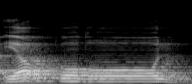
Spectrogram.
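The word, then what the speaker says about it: يركضون: മിൻഹ യർകുദൂൻ, ഈ പദത്തിൽ റാഇന് തഫ്ഖീം, അതുപോലെ ദ്വാദിനും തഫ്ഖീം നൽകേണ്ടതാണ്.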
